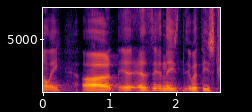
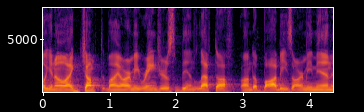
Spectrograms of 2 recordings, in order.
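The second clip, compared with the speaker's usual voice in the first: ordinary delivery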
